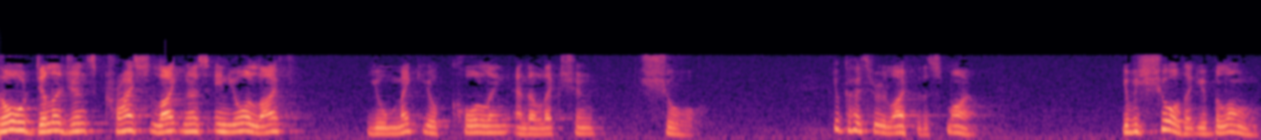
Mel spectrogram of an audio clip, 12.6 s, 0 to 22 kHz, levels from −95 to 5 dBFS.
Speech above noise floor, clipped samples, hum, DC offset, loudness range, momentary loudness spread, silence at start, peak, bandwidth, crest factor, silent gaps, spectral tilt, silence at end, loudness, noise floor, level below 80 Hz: 33 dB; under 0.1%; none; under 0.1%; 9 LU; 13 LU; 0 s; 0 dBFS; 5.4 kHz; 20 dB; none; -11 dB/octave; 0.05 s; -20 LUFS; -52 dBFS; -56 dBFS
